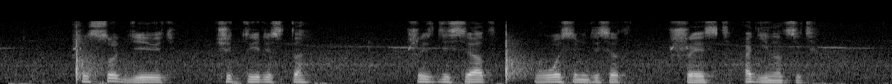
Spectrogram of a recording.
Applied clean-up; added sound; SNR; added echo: none; Fireworks; 11 dB; none.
